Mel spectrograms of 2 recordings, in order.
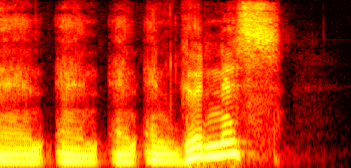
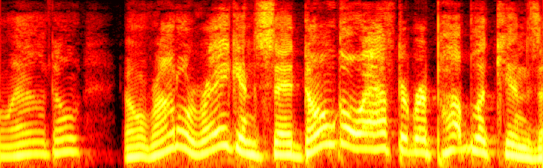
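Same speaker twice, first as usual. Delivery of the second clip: much higher, whiny boomer imitation; mock boomer; 9 semitones higher than usual. Host mocking boomers who quote Reagan, high whiny mock voice. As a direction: mimic an old boomer quoting Reagan. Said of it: "boomers I still hear quoting".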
